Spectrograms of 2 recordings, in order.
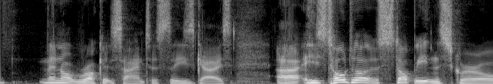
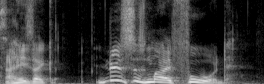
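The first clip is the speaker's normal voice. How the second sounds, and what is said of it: Put-on Russian accent. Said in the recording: “Russian accent.”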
